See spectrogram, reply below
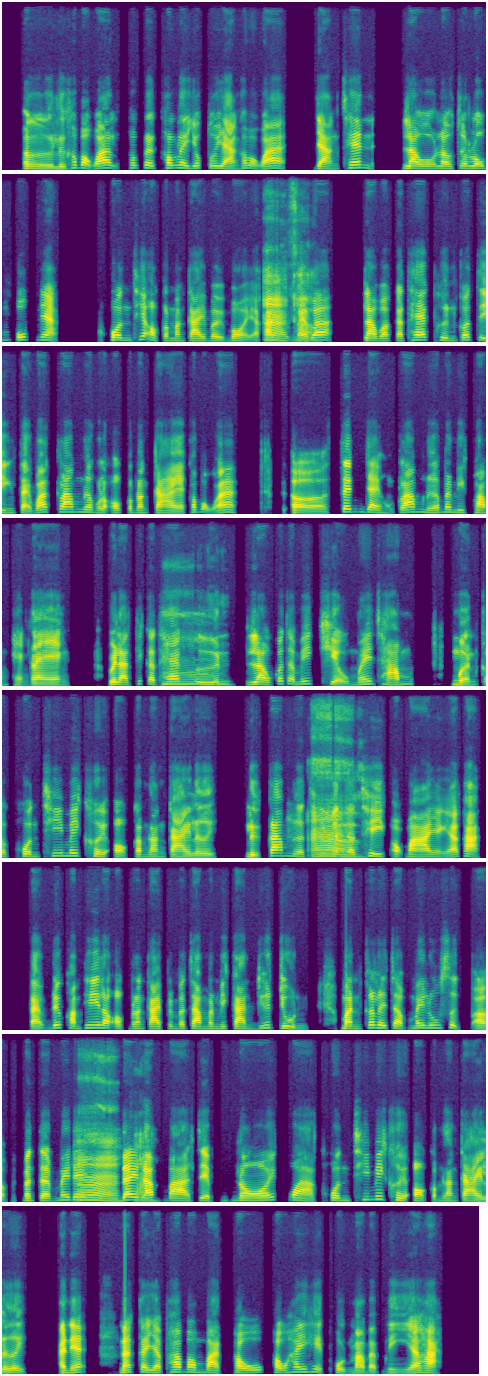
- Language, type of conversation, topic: Thai, unstructured, คุณคิดว่าการออกกำลังกายช่วยเปลี่ยนชีวิตได้จริงไหม?
- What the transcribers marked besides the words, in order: tapping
